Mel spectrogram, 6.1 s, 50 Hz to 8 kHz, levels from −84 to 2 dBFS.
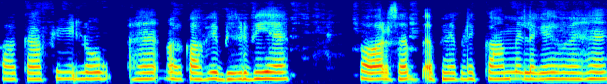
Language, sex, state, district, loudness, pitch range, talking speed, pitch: Hindi, female, Bihar, Jahanabad, -18 LUFS, 225-235 Hz, 170 wpm, 230 Hz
